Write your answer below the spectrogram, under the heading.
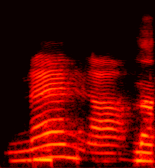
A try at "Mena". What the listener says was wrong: Ça, c'est pas mais. On écrit ici la mais. Respectez les tons.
